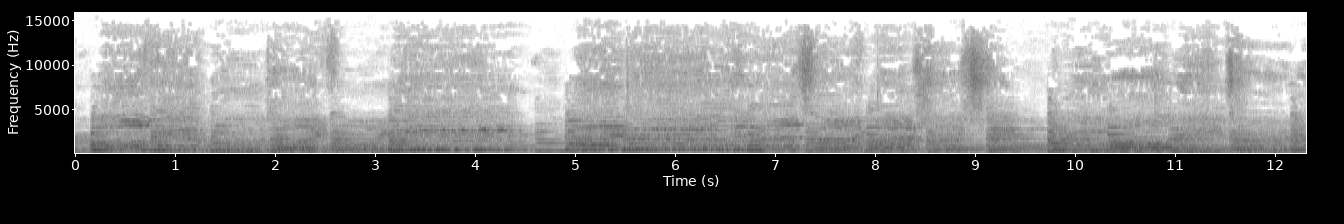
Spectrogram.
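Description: A small church choir and worship leaders singing a hymn together, sung in phrases with brief breaks between them.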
